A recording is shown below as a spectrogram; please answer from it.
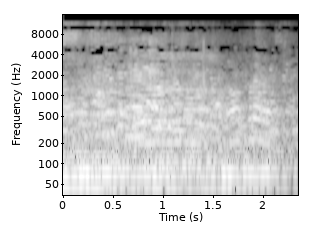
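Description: Indistinct chatter of people talking in the background, with no clear words.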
